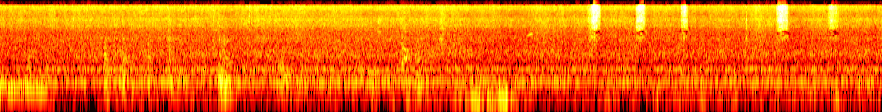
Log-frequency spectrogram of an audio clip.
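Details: Dense, even drone of a mass of honey bees kept on a beekeeping farm in India, with several bright clicks near the end.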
